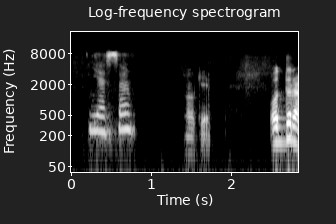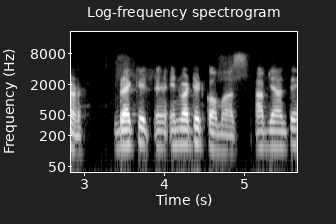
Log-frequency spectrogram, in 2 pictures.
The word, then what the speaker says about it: उद्धरण: याद रखिएगा हिंदी वाले, थोड़ा सा टफ है इसका प्रोनाउंसिएशन, लेकिन आपको याद रखना पड़ेगा, उद्धरण, ठीक है।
